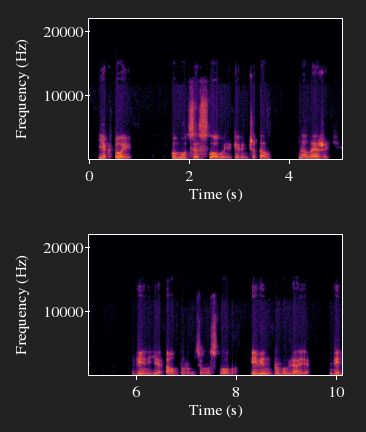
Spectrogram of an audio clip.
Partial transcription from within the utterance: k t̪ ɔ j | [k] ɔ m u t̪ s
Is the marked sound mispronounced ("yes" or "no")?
no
